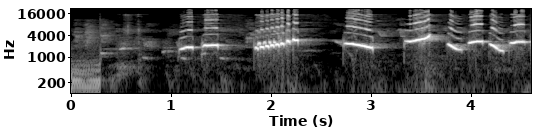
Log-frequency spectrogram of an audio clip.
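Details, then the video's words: Tutor recording of a greater green leafbird singing full gacor: soft short notes, then a buzzy chattering phrase, long falling and rising clear whistles, and varied slurred notes between brief pauses. "Full Gacor 40 menit CUCAK IJO"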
